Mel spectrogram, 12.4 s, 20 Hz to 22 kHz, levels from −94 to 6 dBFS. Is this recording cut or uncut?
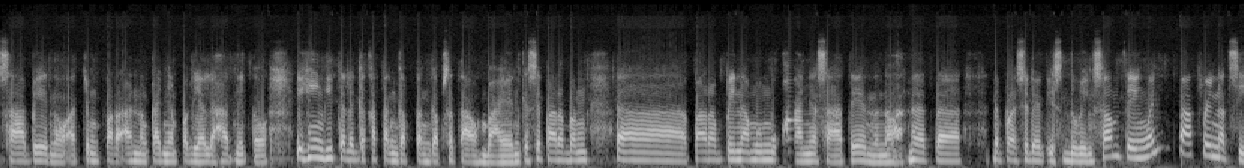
uncut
